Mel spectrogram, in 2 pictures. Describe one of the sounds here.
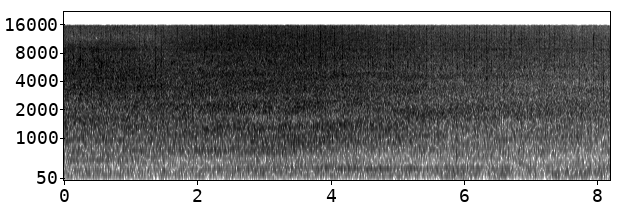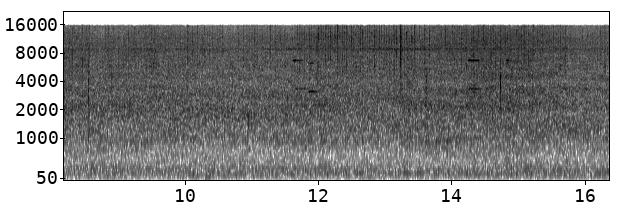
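A car engine hums at low speed as the car circles nearby.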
